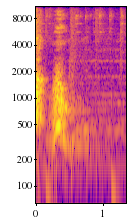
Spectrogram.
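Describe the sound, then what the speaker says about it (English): A pet dog barks indoors: one sharp, loud bark near the start, then a second shorter bark about a second later, both close by with quiet between them. "My dog is having a fit."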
